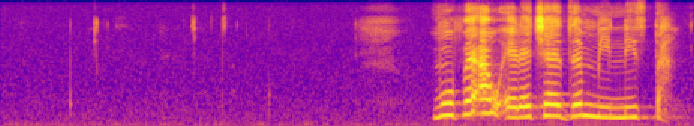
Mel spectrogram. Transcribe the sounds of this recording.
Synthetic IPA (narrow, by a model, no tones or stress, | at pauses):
muɸɛʔauʔɛɺɛt͡ʃʰɛd͡zɛminiːstʼa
